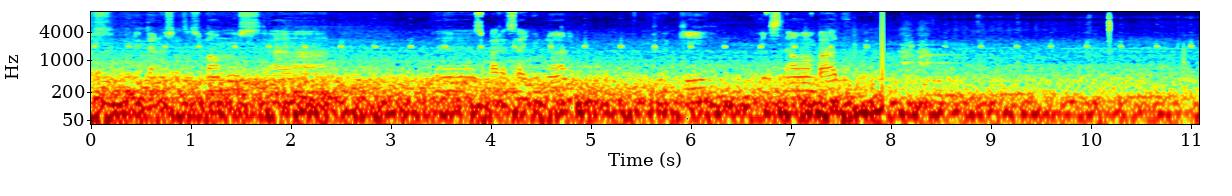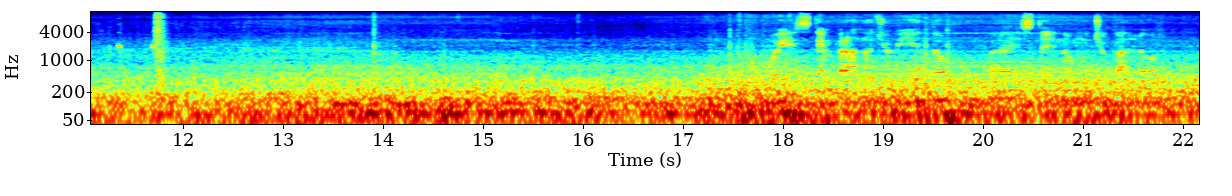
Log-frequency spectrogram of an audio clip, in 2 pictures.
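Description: Steady low rumble of a car driving, heard from inside the cabin, with brief snatches of voices several times.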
